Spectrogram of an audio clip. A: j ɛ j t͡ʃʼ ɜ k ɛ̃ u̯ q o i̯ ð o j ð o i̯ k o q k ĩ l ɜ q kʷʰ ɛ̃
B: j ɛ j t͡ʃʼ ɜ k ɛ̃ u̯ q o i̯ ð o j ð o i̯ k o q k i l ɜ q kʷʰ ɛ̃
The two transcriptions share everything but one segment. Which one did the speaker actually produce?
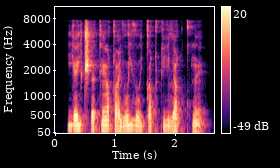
B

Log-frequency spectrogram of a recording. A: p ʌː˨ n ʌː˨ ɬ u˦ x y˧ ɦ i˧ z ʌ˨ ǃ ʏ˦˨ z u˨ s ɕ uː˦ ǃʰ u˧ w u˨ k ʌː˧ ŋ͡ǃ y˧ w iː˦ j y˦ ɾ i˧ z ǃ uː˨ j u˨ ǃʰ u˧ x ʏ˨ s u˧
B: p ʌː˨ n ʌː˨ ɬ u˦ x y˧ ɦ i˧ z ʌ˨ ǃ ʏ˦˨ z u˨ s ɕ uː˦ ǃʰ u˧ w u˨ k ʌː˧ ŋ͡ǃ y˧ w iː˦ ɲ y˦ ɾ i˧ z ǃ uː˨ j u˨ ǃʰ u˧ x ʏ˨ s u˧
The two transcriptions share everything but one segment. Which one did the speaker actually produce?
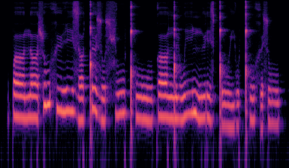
B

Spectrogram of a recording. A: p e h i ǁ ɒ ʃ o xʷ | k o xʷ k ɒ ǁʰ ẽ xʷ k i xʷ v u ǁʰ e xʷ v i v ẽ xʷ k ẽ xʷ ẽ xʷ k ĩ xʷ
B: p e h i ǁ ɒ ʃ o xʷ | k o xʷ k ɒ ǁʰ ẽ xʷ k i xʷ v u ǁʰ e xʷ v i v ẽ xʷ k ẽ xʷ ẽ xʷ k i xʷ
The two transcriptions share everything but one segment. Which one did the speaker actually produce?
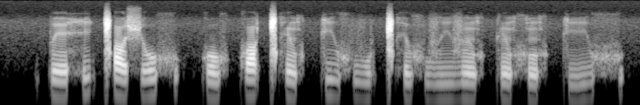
B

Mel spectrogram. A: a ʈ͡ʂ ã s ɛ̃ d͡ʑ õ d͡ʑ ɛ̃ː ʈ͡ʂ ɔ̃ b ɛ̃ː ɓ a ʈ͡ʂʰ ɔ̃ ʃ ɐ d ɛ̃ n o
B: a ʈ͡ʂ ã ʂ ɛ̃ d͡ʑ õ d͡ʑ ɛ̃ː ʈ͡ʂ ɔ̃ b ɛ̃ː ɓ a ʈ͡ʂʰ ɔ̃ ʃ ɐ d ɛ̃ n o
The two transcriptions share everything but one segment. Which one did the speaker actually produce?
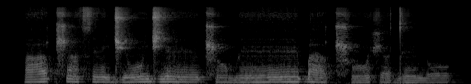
A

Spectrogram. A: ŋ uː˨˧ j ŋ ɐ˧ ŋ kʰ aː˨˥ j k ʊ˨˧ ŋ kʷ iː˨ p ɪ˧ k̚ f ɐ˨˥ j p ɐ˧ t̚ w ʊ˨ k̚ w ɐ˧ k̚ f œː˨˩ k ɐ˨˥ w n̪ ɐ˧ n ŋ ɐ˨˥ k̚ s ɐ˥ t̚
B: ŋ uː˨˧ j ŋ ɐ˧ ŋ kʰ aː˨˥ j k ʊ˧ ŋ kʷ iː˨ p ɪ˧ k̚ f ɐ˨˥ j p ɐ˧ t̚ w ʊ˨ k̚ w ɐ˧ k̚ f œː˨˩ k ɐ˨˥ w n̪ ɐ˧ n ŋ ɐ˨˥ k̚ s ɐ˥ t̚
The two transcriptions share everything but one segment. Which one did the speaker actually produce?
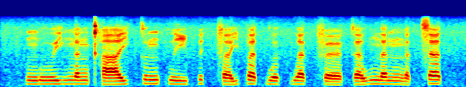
B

